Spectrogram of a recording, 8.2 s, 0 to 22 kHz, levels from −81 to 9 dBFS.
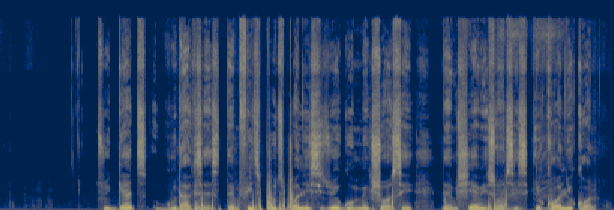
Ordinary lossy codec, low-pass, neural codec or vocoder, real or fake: none; none; none; real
